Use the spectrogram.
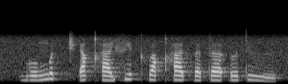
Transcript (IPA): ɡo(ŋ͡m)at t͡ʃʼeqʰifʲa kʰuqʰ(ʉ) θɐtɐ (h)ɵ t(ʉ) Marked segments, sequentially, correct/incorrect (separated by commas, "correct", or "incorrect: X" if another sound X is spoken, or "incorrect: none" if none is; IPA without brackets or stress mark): incorrect: ŋʷ, incorrect: ɨ, incorrect: ʔ, correct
